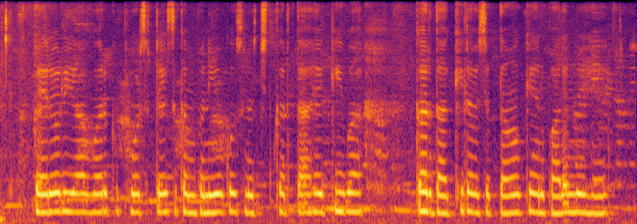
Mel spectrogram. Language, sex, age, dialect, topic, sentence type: Hindi, female, 25-30, Awadhi Bundeli, banking, statement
